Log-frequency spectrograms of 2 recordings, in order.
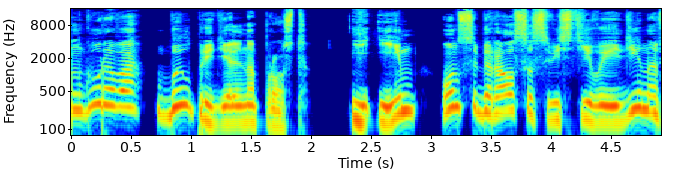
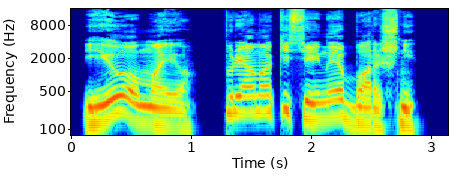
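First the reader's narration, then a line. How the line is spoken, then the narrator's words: Laughing loudly. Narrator (Russian): расхохотался Лев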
